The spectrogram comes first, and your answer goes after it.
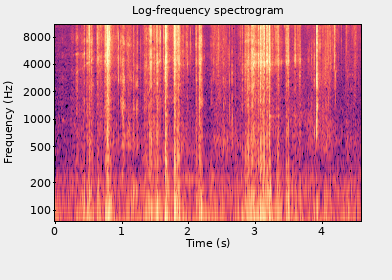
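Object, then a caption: Recycled soap disc scraped with a knife blade. A metal knife blade scrapes a round, solid, peach-colored dry recycled soap disc held in one hand, peeling off curled shavings. Crisp, dry rasping and crackling come in uneven bursts, with bright, sharp peaks over a low rumble.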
